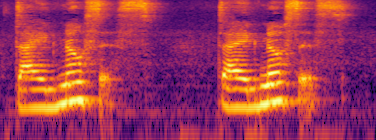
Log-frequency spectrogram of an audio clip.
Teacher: We put the main stress on the third syllable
